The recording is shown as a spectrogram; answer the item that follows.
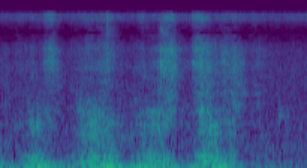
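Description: Rope being wound around the shaft of a homemade generator built from a fridge compressor stator, a series of soft rubbing and rustling strokes that fade toward the end, over a low steady hum.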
